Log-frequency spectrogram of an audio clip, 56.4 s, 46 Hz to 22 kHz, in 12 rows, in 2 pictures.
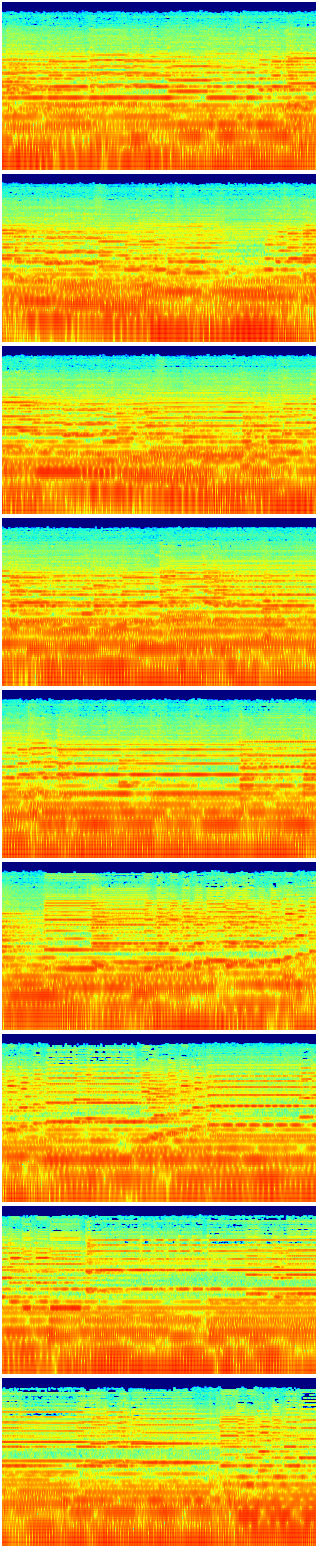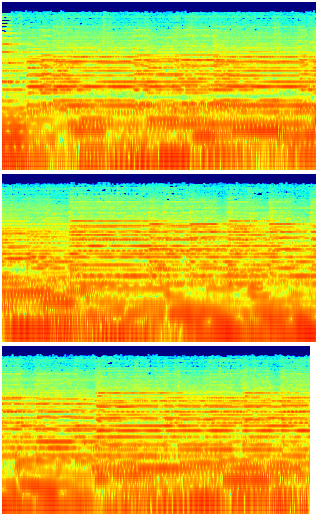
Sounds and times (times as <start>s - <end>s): Organ: 0.0s - 56.4s.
